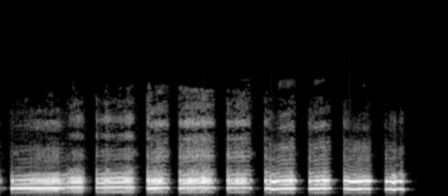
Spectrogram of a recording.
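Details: Red junglefowl hen utters a steady series of about ten loud, raspy, harmonic squawks. They come roughly every half second and grow slightly shorter towards the end, then silence.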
